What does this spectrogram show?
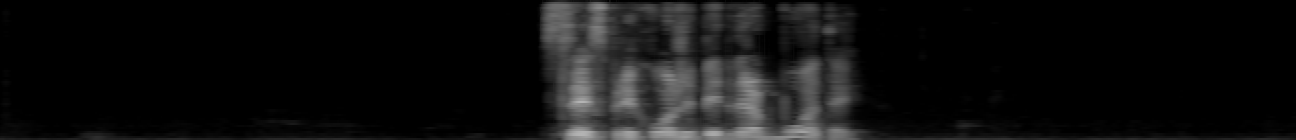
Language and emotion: Russian, angry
